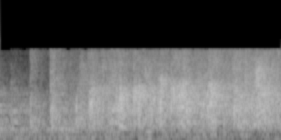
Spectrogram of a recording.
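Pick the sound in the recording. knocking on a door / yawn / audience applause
audience applause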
